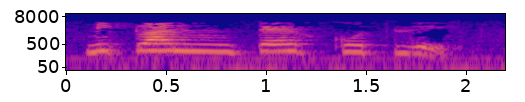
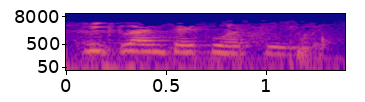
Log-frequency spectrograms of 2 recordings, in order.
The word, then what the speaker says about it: Mictlantecuhtli: I thought it was a little nod to, And the god of thunder, his name is Mictlantecuhtli. – Thank you. That was way better than mine. Yes. – Mictlantecuhtli. – Yes. With the TL pronunciation, I thought that was really cool.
